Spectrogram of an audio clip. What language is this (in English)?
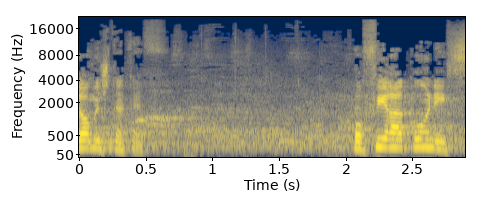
Hebrew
